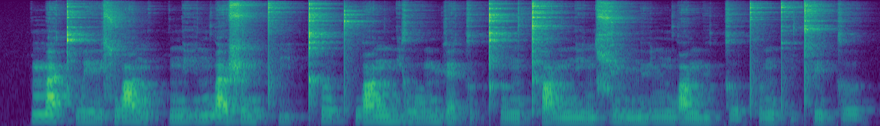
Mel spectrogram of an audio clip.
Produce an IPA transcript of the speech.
m ä˥˩ kʰ w e˨˩ ɪ̯ s w ɑ˥˩ ŋ | n̪ i˧˥ n̪ w ä˥˧ ʂ ə˥˩ n pʰ i˧˥ kʰ ɤ˥˩ pʰ w ɑ˥ ŋ n̪ j o˧˥ ʊ̯ m ɥ ɛ˨˩ k ɤ˦ kʰ ɤ˧˥ ŋ t̪ʰ ɑ˥ ŋ n̪ i˧˥ n ɕ y˥˩ n n̪ y˥ n n̪ w ɑ˥ ŋ y˥ k ɤ˨˩ pʰ ɤ˥˩ ŋ pʰ i˩ t̪ʰ e˥˩ ɪ̯ k ɤ˥

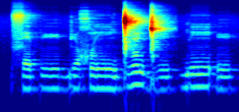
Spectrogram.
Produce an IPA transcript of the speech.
s e˩ p yː˩ b y˩ χʷ ĩː˩ ɡ͡ǀ ɛ̃˦˥ ɡ͡ǀ y˩ | b ĩː˦˥ ʔ y˩

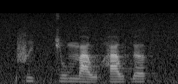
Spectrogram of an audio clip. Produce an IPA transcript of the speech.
f i˦˥ k̚ c u˧ m a˨˩ w h a˧ w ɗ ə˦˥ k̚

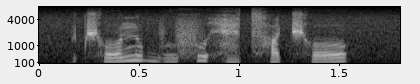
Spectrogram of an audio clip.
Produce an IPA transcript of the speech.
t͡ʃʰ o n u b o̤ xʷ i h æ̤ t͡sʰ ɒ t͡ʃʰ o

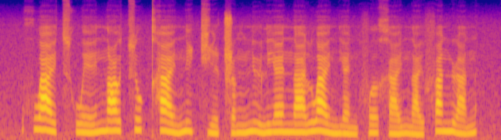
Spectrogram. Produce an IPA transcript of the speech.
x w a˥˨ ɪ̯ t͡sʰ w e˨˦ ɪ̯ n̪ ɑ˦ ʊ̯ t͡s u˦ kʰ a˥˨ ɪ̯ n̪ i˥˨ t͡ɕ i˨˩ ʈ͡ʂ ɤ˦ ŋ n̪ y˥˨ l j ɛ˦ n̪ ä˦ l w a˥˨ ɪ̯ n̪ j ɛ˨˩ n f ɤ˦ x a˨˦ ɪ̯ n̪ a˨˩ ɪ̯ f a˦ n ɻ a˨˦ n

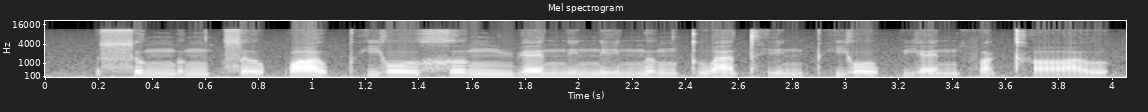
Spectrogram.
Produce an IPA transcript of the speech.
s ʊ˧˥ ŋ ɤ˧˥ ŋ t͡s ɤ˨˩ p ɑ˥˧ ʊ̯ pʰ j o˥˩ ʊ̯ x ɤ˥ ŋ m ɥ ɛ˥˩ n̪ i˧˥ n i˨˩ n̪ ɤ˥˩ ŋ t̪ w ä˧˥ t̪ʰ i˨˩ n pʰ j o˥˩ ʊ̯ p j ɛ˧˥ n f ä˧ kʰ ɑ˨˩˦ ʊ̯

